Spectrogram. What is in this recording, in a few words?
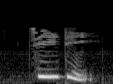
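"基地" Mandarin Chinese; hsk; chinese-flashcards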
